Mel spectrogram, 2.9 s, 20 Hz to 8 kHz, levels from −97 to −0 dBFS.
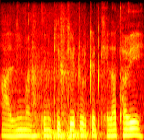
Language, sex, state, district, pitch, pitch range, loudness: Chhattisgarhi, male, Chhattisgarh, Sukma, 125 Hz, 120-125 Hz, -16 LUFS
